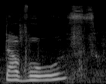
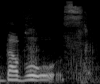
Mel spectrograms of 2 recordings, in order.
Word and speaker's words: Davos: And just to get something clear, I keep hearing Davos Davos, but it's actually Davos. So if you want to make a good impression, use the accent on the last syllable. So Davos.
